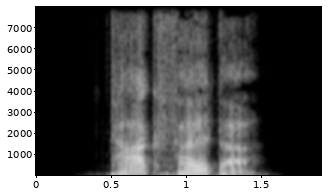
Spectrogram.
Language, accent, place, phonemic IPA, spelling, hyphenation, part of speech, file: German, Germany, Berlin, /ˈtaːkˌfaltɐ/, Tagfalter, Tag‧fal‧ter, noun, De-Tagfalter.ogg
- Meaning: butterfly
